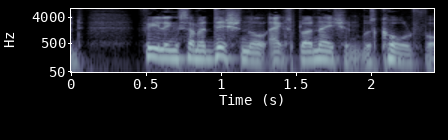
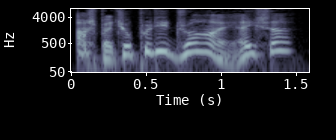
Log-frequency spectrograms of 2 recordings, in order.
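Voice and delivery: forced friendliness; 7 semitones higher than usual. A narrator's reading. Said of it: "ghastly camaraderie".

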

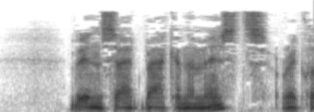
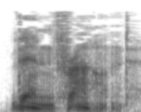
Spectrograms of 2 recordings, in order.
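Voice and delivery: usual speaking voice

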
